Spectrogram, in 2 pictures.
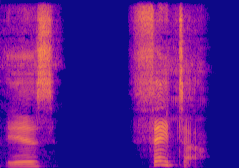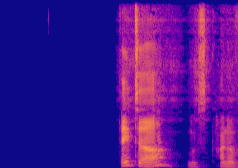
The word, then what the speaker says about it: theta: And theta is a TH sound, whereas in English we need two letters to indicate this pronunciation, TH. In Greek, you just need the one letter, theta. Now, I do want to point out, it is a TH sound, but it's like the TH in think, or thing.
